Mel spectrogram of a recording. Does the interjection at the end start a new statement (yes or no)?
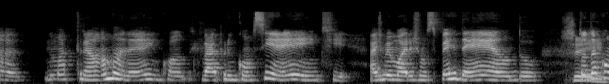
no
